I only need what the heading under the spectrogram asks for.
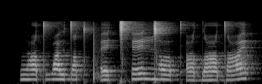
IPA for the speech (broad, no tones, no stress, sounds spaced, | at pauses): ɦ o tˤ v u d ɛ tˤ pʼ ɛ ǀʰ ɛ ŋ͡ǀ ɔ kʼ o dˤ u ɐ̯ tˤ ɛ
